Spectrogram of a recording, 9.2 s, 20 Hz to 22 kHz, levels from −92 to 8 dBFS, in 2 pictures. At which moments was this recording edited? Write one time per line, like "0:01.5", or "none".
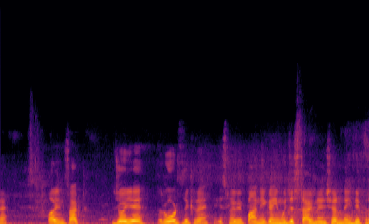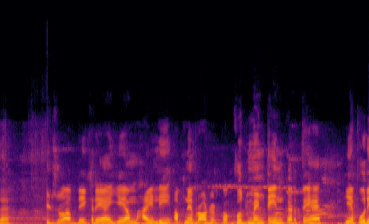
0:05.2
